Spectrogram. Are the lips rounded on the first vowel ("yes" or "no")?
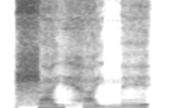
no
